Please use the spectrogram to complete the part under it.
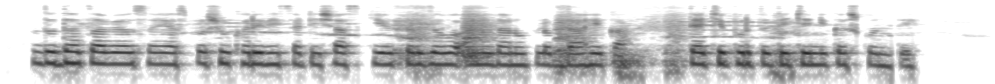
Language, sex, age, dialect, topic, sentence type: Marathi, male, 18-24, Northern Konkan, agriculture, question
